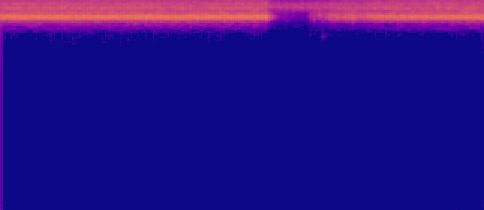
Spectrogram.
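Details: Shrill, rapidly pulsed buzzing of grasshoppers, steady and high. It is cut by a brief lull around three and a half seconds and then resumes, quieter at first before returning to full volume.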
